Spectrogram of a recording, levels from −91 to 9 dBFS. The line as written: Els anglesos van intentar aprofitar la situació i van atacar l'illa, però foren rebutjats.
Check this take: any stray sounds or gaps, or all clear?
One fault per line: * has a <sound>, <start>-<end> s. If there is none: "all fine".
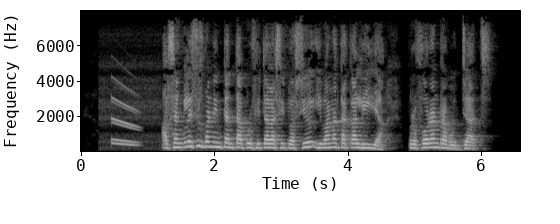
* has a chirp, 0.5-1.0 s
